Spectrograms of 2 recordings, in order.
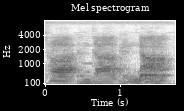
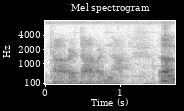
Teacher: Just behind that, we can talk about alveolar sounds. Those are the sounds that you make with your tongue tip near or touching your alveolar ridge, as in English ta and da and na, but not Spanish or Russian ta or da or na.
